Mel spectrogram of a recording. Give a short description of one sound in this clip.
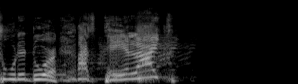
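A man preaches loudly and with animation through a microphone.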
